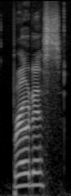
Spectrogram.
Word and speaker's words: Broaddus: They mention the, how would you pronounce this fucking name? B-R-O-A-D-D-U-S. Brodus.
